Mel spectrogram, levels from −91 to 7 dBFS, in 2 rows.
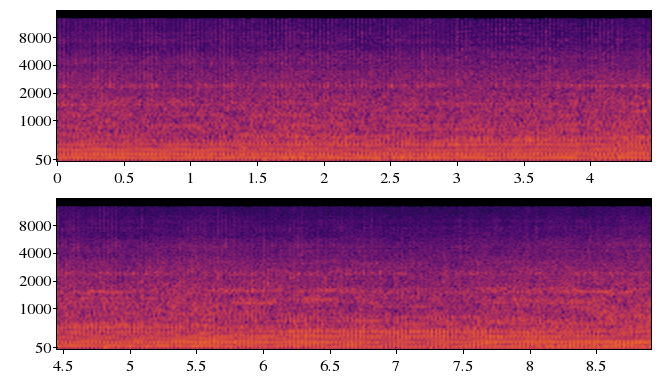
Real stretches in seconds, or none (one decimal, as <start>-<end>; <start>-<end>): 1.4-2.5; 3.0-4.2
